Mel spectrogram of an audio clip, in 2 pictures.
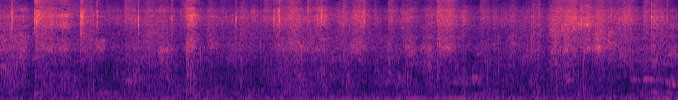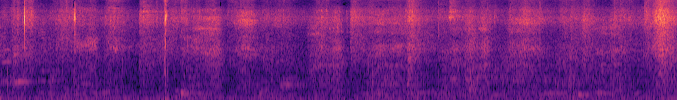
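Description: Footsteps walking on a concrete shop floor with scattered small knocks, under a steady low hum and faint, indistinct voices in the background.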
